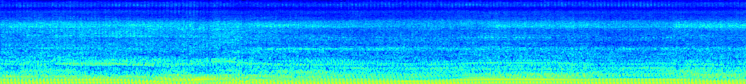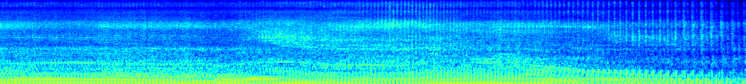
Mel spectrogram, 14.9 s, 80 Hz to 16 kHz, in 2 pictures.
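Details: 1995 Briggs and Stratton generator after carburetor cleaning, started on choke to power a small air compressor: small single-cylinder engine surging slightly up and down before settling into a clean, healthy run.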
